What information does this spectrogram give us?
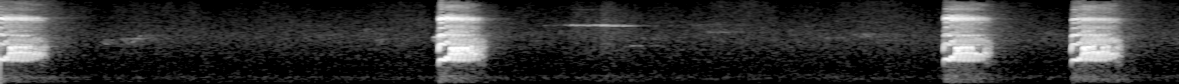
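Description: A red-bellied woodpecker gives four short, rolling, harsh churrs at uneven intervals, with quiet pauses between them.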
